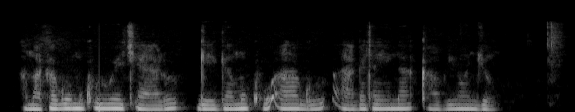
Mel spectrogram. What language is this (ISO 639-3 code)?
lug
